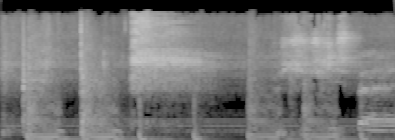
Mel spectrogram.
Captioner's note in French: souffle apparemment énervée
